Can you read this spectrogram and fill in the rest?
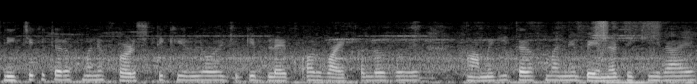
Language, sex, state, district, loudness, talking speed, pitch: Marwari, female, Rajasthan, Churu, -18 LUFS, 190 wpm, 180 Hz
